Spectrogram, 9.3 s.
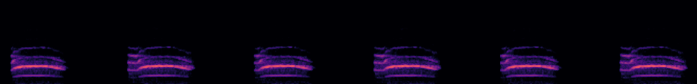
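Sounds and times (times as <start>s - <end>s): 
bird: 0.2s - 1.0s, 1.7s - 2.7s, 3.4s - 4.2s, 5.0s - 6.0s, 6.7s - 7.6s, 8.2s - 9.2s.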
